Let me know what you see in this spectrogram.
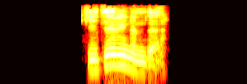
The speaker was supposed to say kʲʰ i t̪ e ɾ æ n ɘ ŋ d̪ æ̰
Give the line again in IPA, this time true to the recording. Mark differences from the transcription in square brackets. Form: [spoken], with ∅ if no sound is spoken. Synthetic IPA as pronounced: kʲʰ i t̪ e ɾ [i] n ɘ [m] d̪ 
